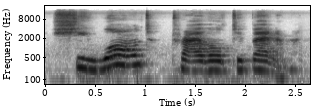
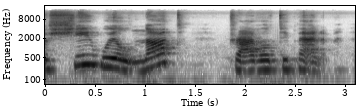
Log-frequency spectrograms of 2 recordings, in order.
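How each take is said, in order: First: Slow demo with "won't" as one contracted syllable. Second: Slow, with "will not" as two separate words and "not" stressed; full form will not. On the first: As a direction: say "won't" as a single clipped word, slowly. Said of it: "no poner en contraction el won't". ("won't" pronunciado en una sola sílaba, despacio) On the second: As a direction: spell out "will not" and lean on "not". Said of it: "si ustedes lo pongan en contraction o no". ("will not" separado, con énfasis en "not") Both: Shown as a demonstration.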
